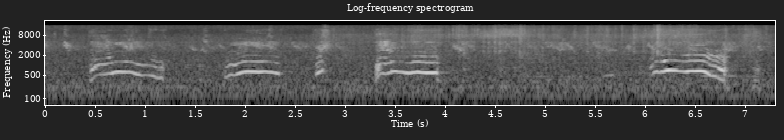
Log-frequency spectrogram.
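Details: Wolfy, a Shih Tzu obsessed with cats, cries to play with a cat in a neighbour's basement window: four drawn-out, high whining cries that rise then fall, roughly every one and a half seconds, with quiet gaps between.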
